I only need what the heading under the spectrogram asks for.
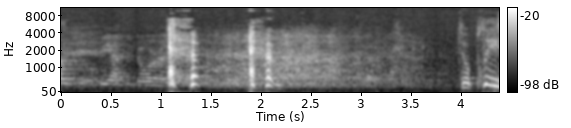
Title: - coughing fit during speech in Iowa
